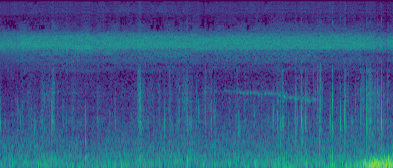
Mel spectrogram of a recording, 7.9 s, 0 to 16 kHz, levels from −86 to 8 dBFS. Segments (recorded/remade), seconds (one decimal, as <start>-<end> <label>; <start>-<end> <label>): 0.0-1.3 recorded; 1.3-2.1 remade; 2.1-7.9 recorded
